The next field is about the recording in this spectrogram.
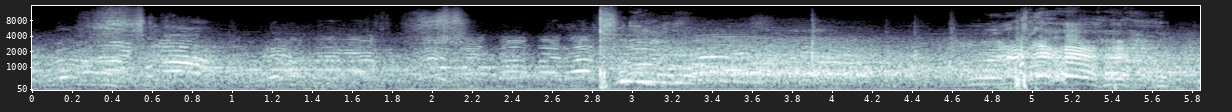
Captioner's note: crowd cheering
